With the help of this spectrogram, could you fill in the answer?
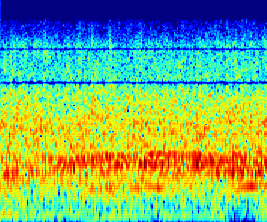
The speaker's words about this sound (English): Come on now. Give me some applause, people. There we go. There we go. There we go.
